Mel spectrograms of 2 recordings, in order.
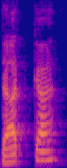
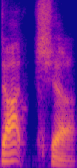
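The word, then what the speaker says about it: Datça: living in in this area in turkey called dhaka is that correct uh almost dacha i had to make that correction when i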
